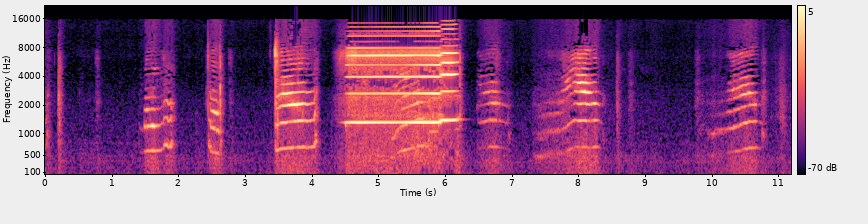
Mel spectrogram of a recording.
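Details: Pet female cat answering a high-pitched harmonica with drawn-out meows; short meows open, a sustained bright harmonica chord sounds for nearly two seconds, then the cat replies with louder wavering meows that rise and fall, spaced a second or two apart.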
